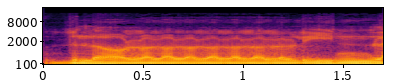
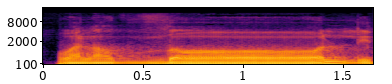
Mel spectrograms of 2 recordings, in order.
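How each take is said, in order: First: The middle syllables are stumbled over in a rolling stutter. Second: The word is articulated cleanly and precisely.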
